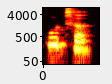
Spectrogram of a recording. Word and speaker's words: Ute: My name, you say the German way people call me is Ute.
